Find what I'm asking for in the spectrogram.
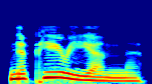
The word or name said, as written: napierian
